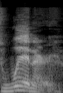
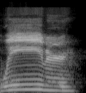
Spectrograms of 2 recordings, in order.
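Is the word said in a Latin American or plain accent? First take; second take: plain; Latin American. First: The word is said in a plain accent. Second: The word is said in a Latin American accent. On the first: "that's winner" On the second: "I'm using my Latin American accent"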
